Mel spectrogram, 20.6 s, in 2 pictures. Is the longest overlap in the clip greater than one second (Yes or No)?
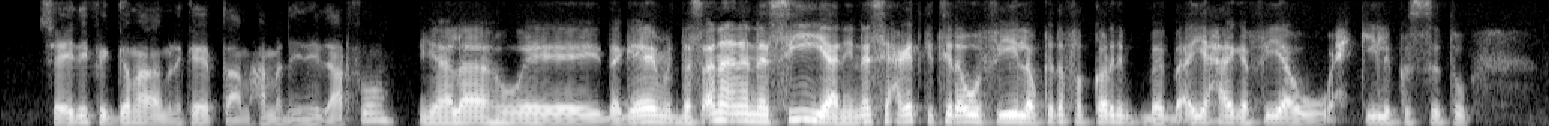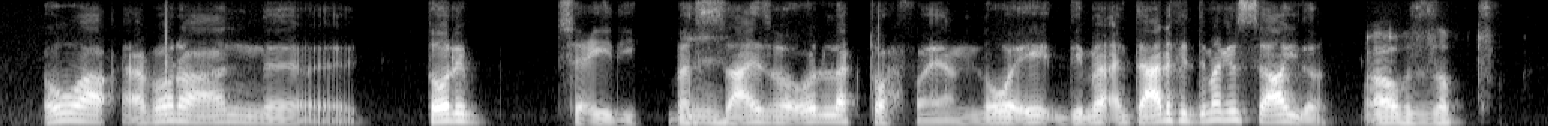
No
